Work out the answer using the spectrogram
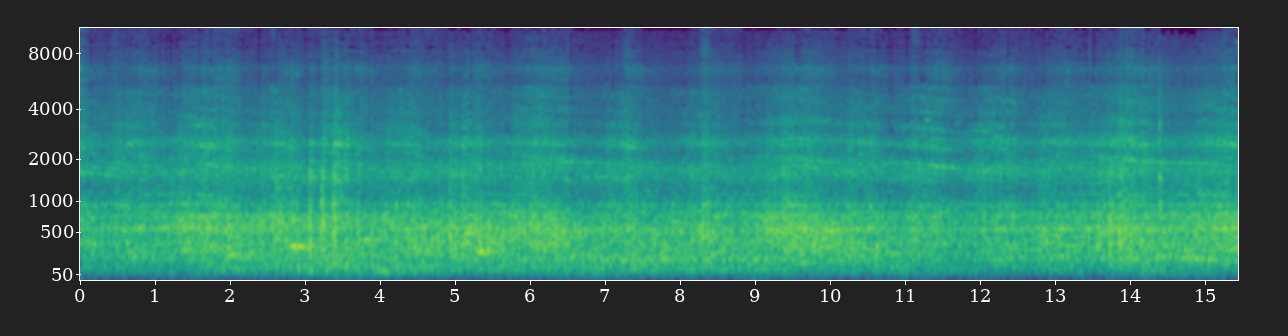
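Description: Double-stack intermodal container train rolling past close by: a steady rumble and clatter of steel wheels on the rails, with a few sharp knocks about three seconds in and a faint high squeal at times.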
